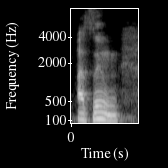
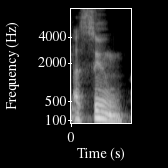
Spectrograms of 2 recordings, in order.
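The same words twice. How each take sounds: First: The second syllable starts with a Z sound. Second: The second syllable starts with an S sound. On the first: The speaker calls it wrong. "you can't say" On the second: The speaker calls it right. "it has to be assume"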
